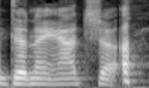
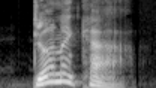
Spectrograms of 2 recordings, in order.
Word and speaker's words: Donnacha: So go on, try and pronounce the first name. Something, something O'Dooling. – I'm just going to go with the American pronunciation and say Denacha. – Do you have to be a Chicagoan? – Denacha. What do you say? – Donica. – That's not bad, actually. You're good at this. It's Donica.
